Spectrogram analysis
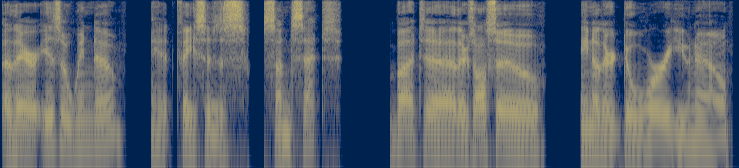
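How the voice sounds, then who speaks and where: Creaky-voiced man running a tabletop game. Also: medium pitch, dry recording, clean studio sound. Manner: halting, pauses mid-sentence while describing scenes. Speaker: game master of a horror role-playing podcast. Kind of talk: improvised tabletop game narration.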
